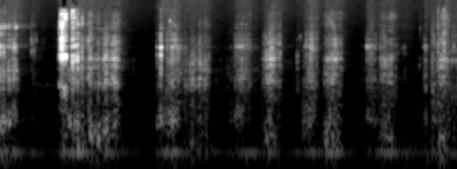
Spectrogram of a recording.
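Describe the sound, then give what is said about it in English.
A crisp kettle-cooked potato chip seasoned with turmeric and cumin is bitten with a sharp crackling snap, followed by a steady run of crunchy chewing bursts, about one every half second, with a faint low hum underneath. “And it's like eating a chip covered with cumin and sugar.”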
